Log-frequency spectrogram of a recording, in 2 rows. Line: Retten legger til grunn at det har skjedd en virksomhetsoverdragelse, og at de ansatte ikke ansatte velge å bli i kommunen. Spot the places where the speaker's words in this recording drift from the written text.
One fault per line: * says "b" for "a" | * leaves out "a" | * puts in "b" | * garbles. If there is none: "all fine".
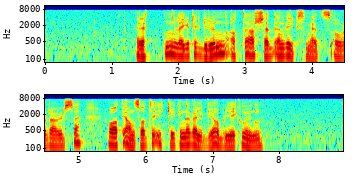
* says "kunne" for "ansatte"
